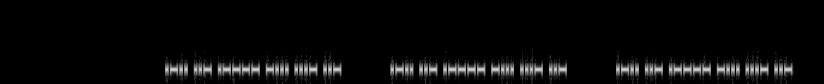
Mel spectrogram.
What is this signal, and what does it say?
Morse code, heard as a keyed tone, about 46 wpm, 700 Hz. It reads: LU1BVU LU1BVU LU1BVU
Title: DXCC-100 Call Signs - 6 Characters - Repeated 3x - 50wpm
